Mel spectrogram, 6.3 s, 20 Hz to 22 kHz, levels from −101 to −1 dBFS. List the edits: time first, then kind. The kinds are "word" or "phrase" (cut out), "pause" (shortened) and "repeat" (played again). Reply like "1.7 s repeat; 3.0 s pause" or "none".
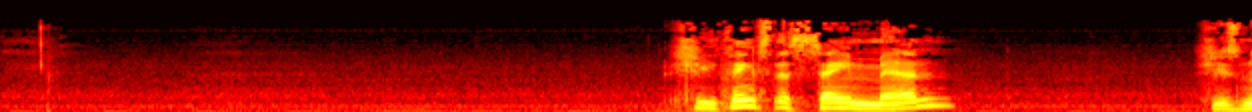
3.9 s phrase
